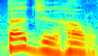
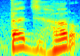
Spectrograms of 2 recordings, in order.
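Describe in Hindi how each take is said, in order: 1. j की आवाज़ हल्के झटके के साथ खत्म होती है। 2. j की आवाज़ बिना किसी झटके के सीधी रुक जाती है। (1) "आवाज़ लौटती भी महसूस होनी चाहिए" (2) "गलत"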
